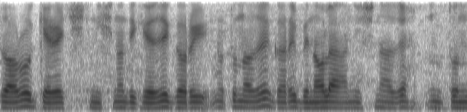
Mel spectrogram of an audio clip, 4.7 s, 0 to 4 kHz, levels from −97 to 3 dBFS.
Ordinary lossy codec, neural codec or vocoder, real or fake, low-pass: none; none; real; 3.6 kHz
